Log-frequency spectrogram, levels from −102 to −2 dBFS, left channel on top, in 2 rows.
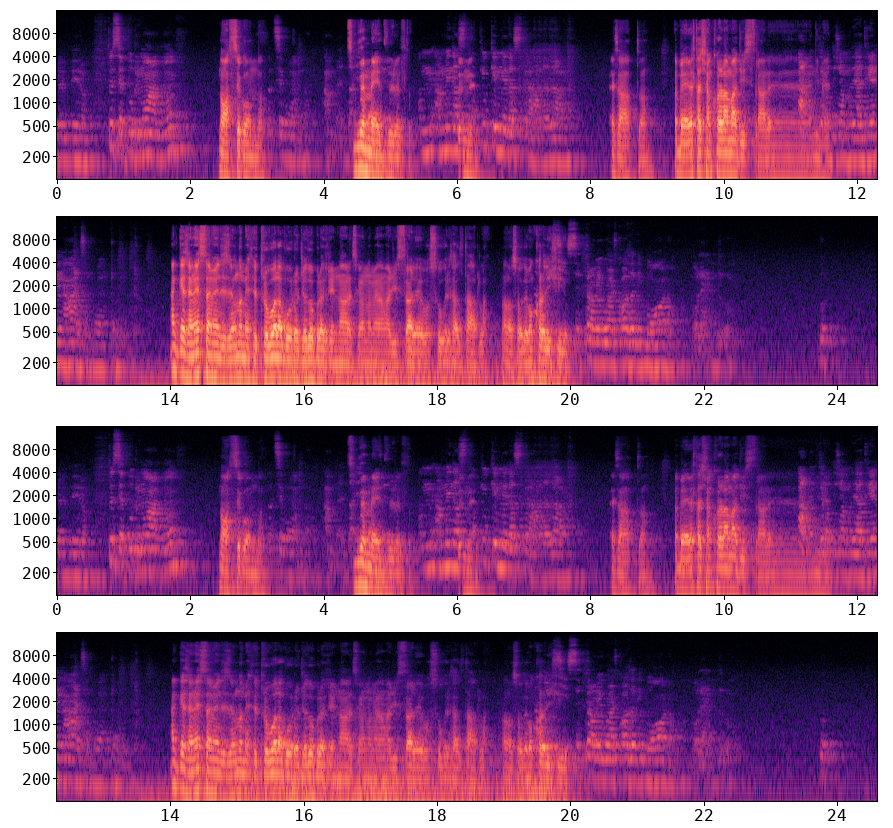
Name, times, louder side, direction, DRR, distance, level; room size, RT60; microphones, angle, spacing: voice 1, 0.0-1.9 3.3-5.1 5.4-7.8 11.1-13.4 19.4-22.4 23.7-23.8, left 1 dB, 30° left, 4.4 m, -43 dB
voice 2, 2.4-3.1 4.4-5.2 6.1-6.2 8.3-8.9 9.3-11.5 14.0-20.0, left 5 dB, 85° left, 0.5 m, -26 dB
sound 1, 13.0-19.8, right 1 dB, 25° right, 1.1 m, -40 dB
24.0 x 7.9 x 5.4 m
head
